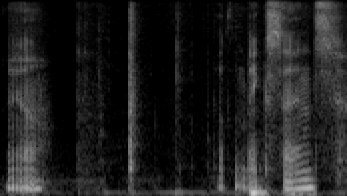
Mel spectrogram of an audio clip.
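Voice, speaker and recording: A man who develops games, thinking aloud casually as he codes, halting and muttering to himself. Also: medium pitch, flat delivery, vocal fry, background noise. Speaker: game developer.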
